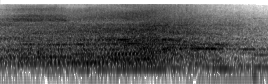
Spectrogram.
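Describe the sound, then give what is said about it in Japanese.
Car engine and tires on a road give a loud, steady rumble and roar that fills the whole clip and eases slightly near the end. “ちょうどね車も来ちゃったりしてますが”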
